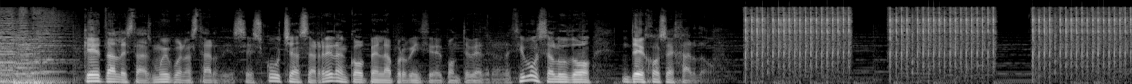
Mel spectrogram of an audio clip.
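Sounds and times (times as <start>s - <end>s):
speech: 0.8s - 7.3s
taser stun gun firing an electric discharge: 7.5s - 11.3s.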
